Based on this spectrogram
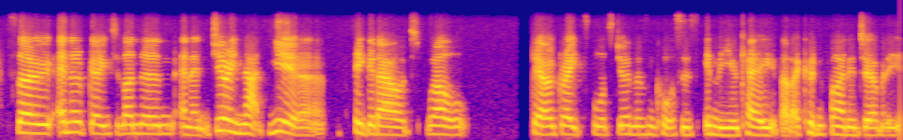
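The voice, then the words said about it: Mixed accent, sounds South African. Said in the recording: “I was going to guess South African, but you never know. And there's a little of everything.”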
